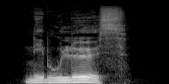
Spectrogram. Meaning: nebulous (vague and ill-defined)
- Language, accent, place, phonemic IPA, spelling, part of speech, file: German, Germany, Berlin, /nebuˈløːs/, nebulös, adjective, De-nebulös.ogg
